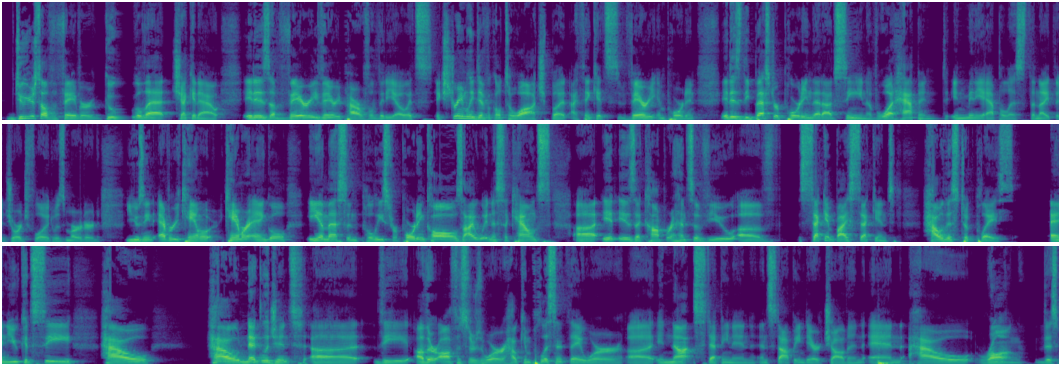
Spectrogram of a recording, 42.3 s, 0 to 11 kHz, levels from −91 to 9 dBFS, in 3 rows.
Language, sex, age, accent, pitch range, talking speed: English, male, 30-49, American, 100-135 Hz, 145 wpm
